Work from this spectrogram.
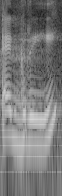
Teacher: Stress is marked on the second syllable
